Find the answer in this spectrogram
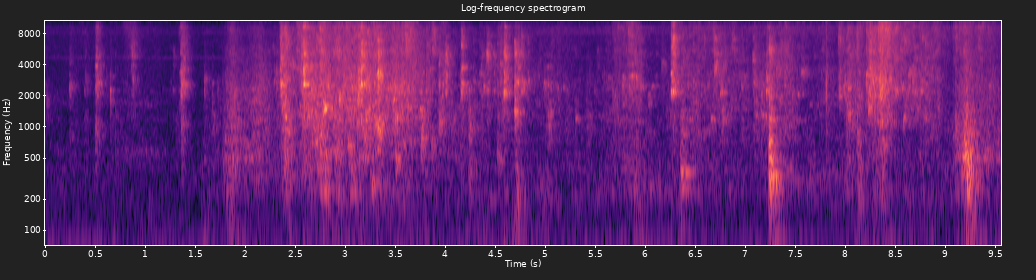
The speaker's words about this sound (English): Just running some water in the washing up bowl so I can do some washing up.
